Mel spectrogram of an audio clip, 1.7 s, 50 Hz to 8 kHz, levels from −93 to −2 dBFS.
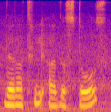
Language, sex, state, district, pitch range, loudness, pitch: English, male, Karnataka, Bangalore, 165-220 Hz, -15 LUFS, 180 Hz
